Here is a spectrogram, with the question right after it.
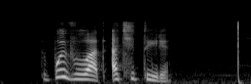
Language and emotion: Russian, angry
